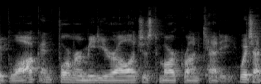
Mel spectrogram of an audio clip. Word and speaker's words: Ronchetti: County Commissioner Jay block and former meteorologist Mark ronketti which I pronounced Ron Chetty in the tech talk but I'm correcting my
